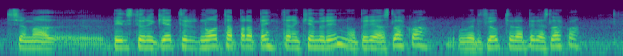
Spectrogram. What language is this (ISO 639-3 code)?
isl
